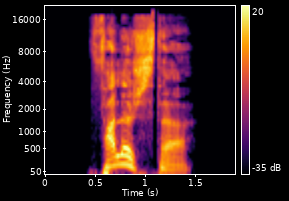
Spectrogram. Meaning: inflection of phallisch: 1. strong/mixed nominative masculine singular superlative degree 2. strong genitive/dative feminine singular superlative degree 3. strong genitive plural superlative degree
- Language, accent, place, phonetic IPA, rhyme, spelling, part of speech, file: German, Germany, Berlin, [ˈfalɪʃstɐ], -alɪʃstɐ, phallischster, adjective, De-phallischster.ogg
